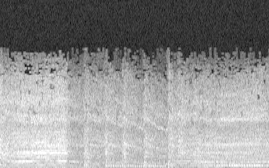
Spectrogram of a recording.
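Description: A racing car engine drops sharply in pitch as the car brakes through downshifts.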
